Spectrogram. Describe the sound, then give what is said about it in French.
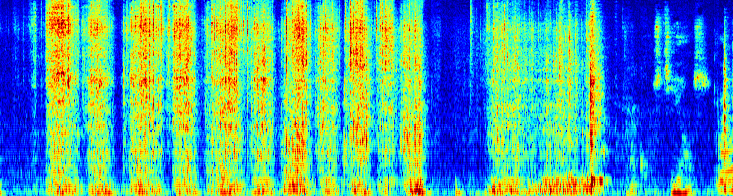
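A crusty loaf of population-wheat bread crackles and crunches as a knife saws through it in quick back-and-forth strokes, with a voice briefly audible near the end. “Euh, ça s'entend. Hein. La croustillance.”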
